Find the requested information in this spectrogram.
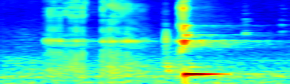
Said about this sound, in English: Well, I'm just going to open this bottle.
